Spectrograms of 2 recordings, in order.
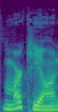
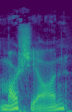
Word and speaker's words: Marchion: in my brain like i guess it's marchionne and not martial but whatever i gotta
